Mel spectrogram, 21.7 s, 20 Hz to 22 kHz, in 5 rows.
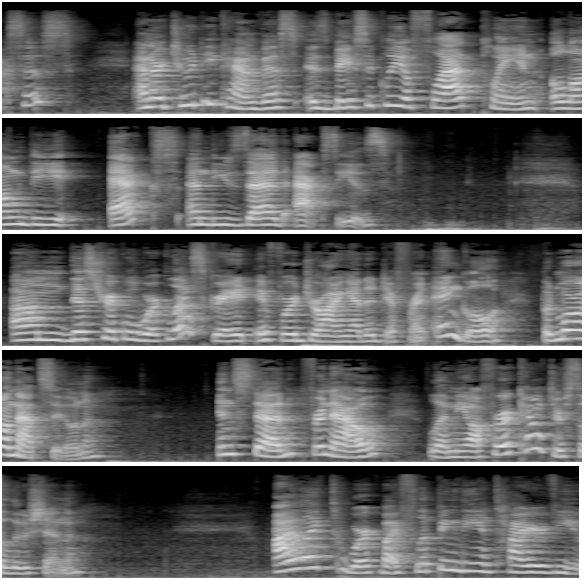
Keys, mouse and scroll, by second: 0.9-3.0 drag, 4.0 KP_0.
